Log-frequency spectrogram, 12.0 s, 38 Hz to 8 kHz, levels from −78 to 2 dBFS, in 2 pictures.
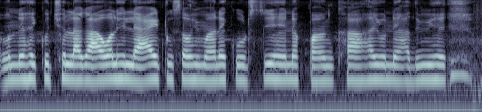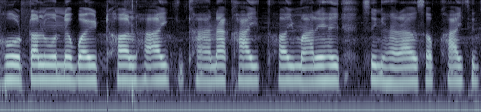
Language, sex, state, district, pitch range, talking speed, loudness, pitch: Bajjika, female, Bihar, Vaishali, 170-180 Hz, 160 wpm, -19 LUFS, 175 Hz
